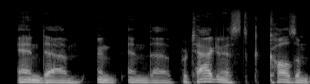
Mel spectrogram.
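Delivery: ordinary delivery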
